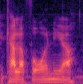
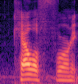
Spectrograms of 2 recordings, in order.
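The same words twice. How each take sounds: First: California in a mock accent, dropped lower and softer; mock pronunciation. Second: Said in the usual way. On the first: Wine-guide host playfully echoing the California entry, mock accent.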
